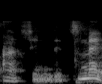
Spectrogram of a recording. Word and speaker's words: Anshin Ritsumei: So that means it's the combination of Anshin and Ritsumei, and it's pronounced Anshin Ritsumei.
